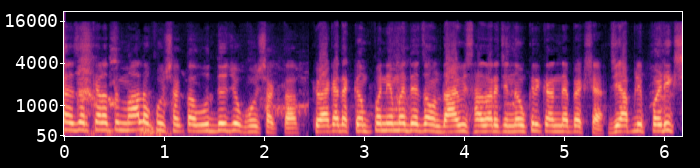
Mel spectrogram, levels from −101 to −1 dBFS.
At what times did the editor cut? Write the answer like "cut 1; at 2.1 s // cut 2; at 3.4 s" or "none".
cut 1; at 2.4 s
